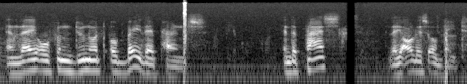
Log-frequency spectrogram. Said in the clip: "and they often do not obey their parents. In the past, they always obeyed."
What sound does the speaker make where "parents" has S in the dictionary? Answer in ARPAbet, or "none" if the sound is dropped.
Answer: S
